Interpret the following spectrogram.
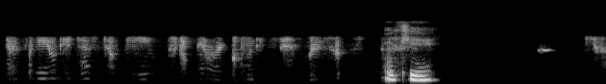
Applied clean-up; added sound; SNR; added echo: neural mask model Resemble Enhance denoiser.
